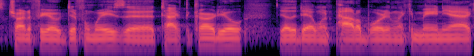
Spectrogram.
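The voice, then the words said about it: Slightly raspy voice. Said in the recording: “my voice is a little raspy ... My throat hurts so bad”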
